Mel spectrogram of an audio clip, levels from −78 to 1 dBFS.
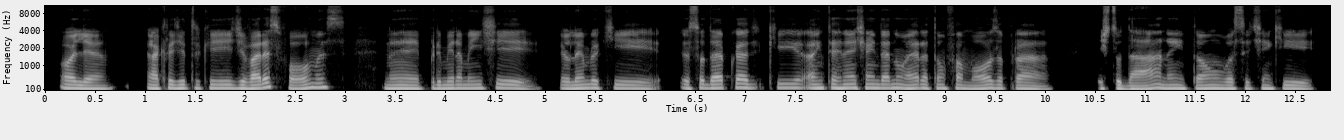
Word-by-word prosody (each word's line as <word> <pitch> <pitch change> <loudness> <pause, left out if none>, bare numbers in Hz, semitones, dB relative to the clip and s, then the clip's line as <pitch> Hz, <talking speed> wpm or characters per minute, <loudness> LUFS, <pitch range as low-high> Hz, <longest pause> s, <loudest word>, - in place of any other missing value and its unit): Olha, 125 -5 +3 0.4
eu 135 - +2
acredito 135 +1 +1
que 140 +2 0
de 130 +1 +2
várias 150 +8 +4
formas, 165 +8 -1 0.4
né, 130 -1 +2
primeiramente, 135 -1 -1 0.2
eu 130 -1 0
lembro 135 +3 +2
que 130 -3 -3 0.2
eu 140 -2 -1
sou 145 +4 -1
da 140 +1 +3
época, 150 +2 +1
de 145 0 -7
que 150 +1 -4
a 145 - +2
internet 145 +1 +1
ainda 145 -1 +2
não 145 -2 0
era 140 +1 +1
tão 135 +2 -2
famosa, 130 +1 0
para 115 -5 -2 0.5
estudar, 115 +2 +1
né, 130 -1 +2
então 125 +1 +1
você 125 0 0
tinha 120 +1 -1
que 120 -2 -2
130 Hz, 150 wpm, -27 LUFS, 125-140 Hz, 0.5 s, várias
